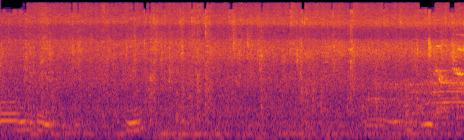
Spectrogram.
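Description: Heavy monsoon rain pours down in Kerala, a dense, continuous hiss of drops striking surfaces close by, while people talk over it.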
